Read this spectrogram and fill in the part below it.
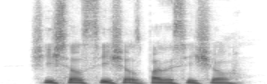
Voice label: english seashells fast; phon lab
